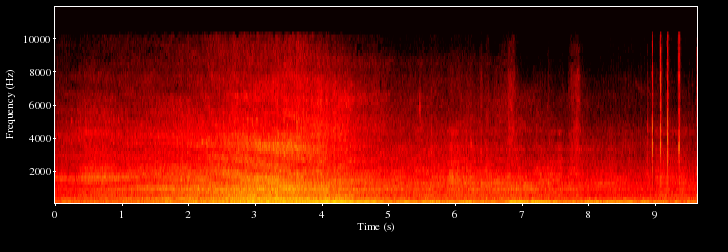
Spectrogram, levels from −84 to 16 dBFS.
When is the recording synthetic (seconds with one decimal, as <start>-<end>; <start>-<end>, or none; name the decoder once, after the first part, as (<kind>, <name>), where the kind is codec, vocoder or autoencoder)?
none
